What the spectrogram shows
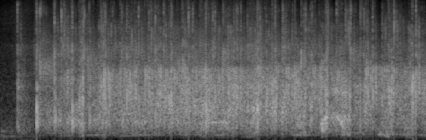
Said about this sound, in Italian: Naturalmente un applauso alla lettura.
